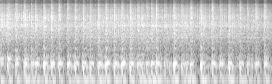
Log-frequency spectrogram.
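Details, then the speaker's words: Big Bear ATV single-cylinder after top-end rebuild, timing chain refit and valve adjustment, fuel poured into carburetor: steady idle pulsing evenly about three times a second, no knocks or rattles, no smoke; healthy. "no smoke so that's a good sign no smoke"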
